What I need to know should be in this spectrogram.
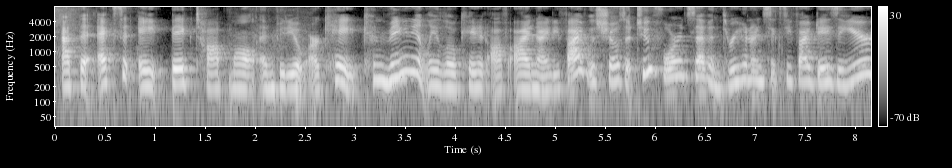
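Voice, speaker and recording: A woman teacher giving an expressive read-aloud of a children's story. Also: mid-range voice.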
